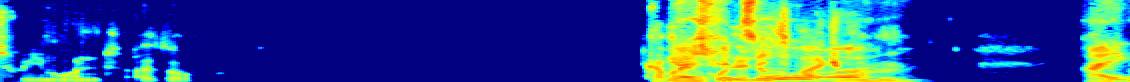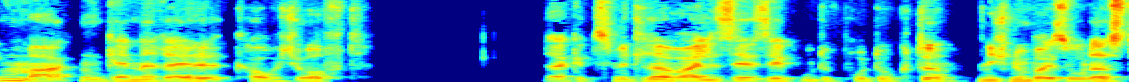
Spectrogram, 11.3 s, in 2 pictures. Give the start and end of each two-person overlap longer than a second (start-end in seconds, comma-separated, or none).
3.3-4.5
